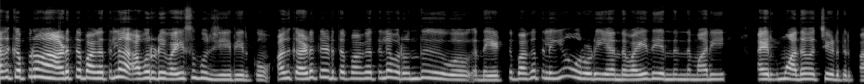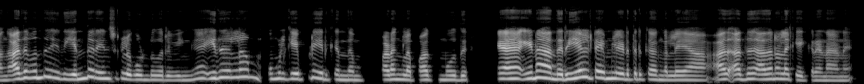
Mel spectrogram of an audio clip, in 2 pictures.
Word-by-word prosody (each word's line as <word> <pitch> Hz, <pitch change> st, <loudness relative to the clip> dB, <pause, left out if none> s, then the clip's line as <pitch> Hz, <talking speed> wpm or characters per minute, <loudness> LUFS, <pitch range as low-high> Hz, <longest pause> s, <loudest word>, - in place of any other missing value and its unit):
அதுக்கப்புறம் 330 Hz, +2 st, +3 dB
அடுத்த 300 Hz, +4 st, +4 dB
பாகத்துல, 300 Hz, +4 st, +3 dB
அவருடைய 280 Hz, +1 st, +2 dB
வயசும் 280 Hz, +4 st, 0 dB
கொஞ்சம் 225 Hz, -5 st, -2 dB
ஏறிருக்கும். 215 Hz, -2 st, -5 dB
அதுக்கு 275 Hz, 0 st, 0 dB
அடுத்தடுத்த 290 Hz, 0 st, 0 dB
பாகத்துல, 285 Hz, +3 st, -2 dB
அவரு 280 Hz, -3 st, -2 dB
வந்து 275 Hz, +4 st, -2 dB, 0.3 s
ஒ -, -, -2 dB, 0.2 s
அந்த 205 Hz, -, -6 dB
8 265 Hz, +7 st, -11 dB
பாகத்துலயும் 300 Hz, +5 st, -3 dB
அவருடைய 255 Hz, -4 st, 0 dB
அந்த 225 Hz, 0 st, -2 dB
வயது 255 Hz, +4 st, 0 dB
எந்தெந்த 230 Hz, -1 st, -4 dB
மாரி, 230 Hz, +1 st, -2 dB, 0.4 s
ஆயிருக்குமோ 240 Hz, +2 st, +3 dB
அத 240 Hz, -, 0 dB
வச்சு 245 Hz, +2 st, -4 dB
எடுத்திருப்பாங்க. 205 Hz, -2 st, -7 dB
அது 270 Hz, -, +2 dB
வந்து, 320 Hz, +3 st, 0 dB
இது 245 Hz, -, -5 dB
எந்த 275 Hz, +5 st, +1 dB
ரேஞ்சுக்குள்ள 265 Hz, -4 st, -2 dB
கொண்டு 210 Hz, -1 st, -6 dB
வருவீங்க? 200 Hz, +2 st, -7 dB, 0.2 s
இதெல்லாம் 325 Hz, +2 st, -1 dB, 0.2 s
உங்களுக்கு 255 Hz, -1 st, -1 dB
எப்படி 305 Hz, +6 st, -6 dB
இருக்கு, 225 Hz, -2 st, -7 dB
இந்தப் 205 Hz, -1 st, -6 dB, 0.2 s
படங்கள 225 Hz, -1 st, -1 dB
பாக்கும்போது? 210 Hz, -1 st, -5 dB, 0.4 s
ஏ -, -, +10 dB, 0.3 s
ஏன்னா, 315 Hz, -, +4 dB
அந்த 235 Hz, -1 st, +2 dB
ரியல் 320 Hz, +1 st, +3 dB
டைம்ல 275 Hz, -3 st, +2 dB
எடுத்துருக்காங்க, 230 Hz, -3 st, -4 dB
இல்லையா? 205 Hz, -1 st, -1 dB, 0.2 s
அ -, -, +4 dB, 0.2 s
அது 245 Hz, +2 st, -3 dB
அதனால 250 Hz, +1 st, 0 dB
கேக்குறேன், 190 Hz, -1 st, -7 dB
நானு. 185 Hz, 0 st, -8 dB
255 Hz, 175 wpm, -19 LUFS, 220-285 Hz, 0.4 s, ஏ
